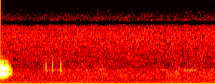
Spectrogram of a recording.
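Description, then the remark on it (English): A noisy, band-limited telephone line hisses steadily, with a brief burst at the start and a few faint chirping blips, sounding thin, garbled and low quality with no clear speech. “Call me back on a less shitty phone.”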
